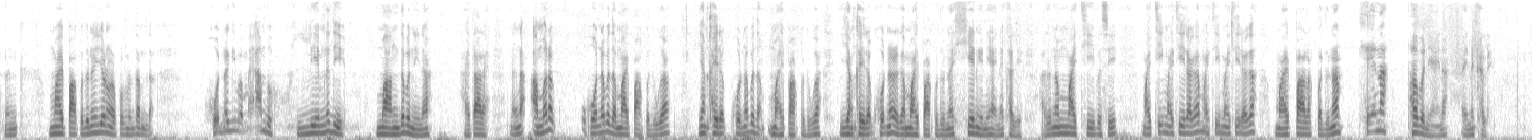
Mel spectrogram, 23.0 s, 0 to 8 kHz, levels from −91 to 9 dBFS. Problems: none marked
